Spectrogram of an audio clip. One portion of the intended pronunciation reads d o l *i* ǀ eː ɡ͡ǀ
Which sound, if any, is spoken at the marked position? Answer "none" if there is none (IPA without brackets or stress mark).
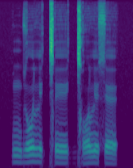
ɪ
